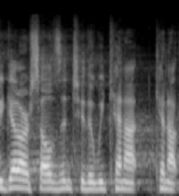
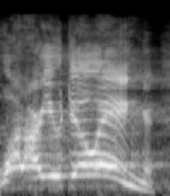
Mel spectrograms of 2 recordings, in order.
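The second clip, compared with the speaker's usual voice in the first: very high, very slow, shrill, drawn-out yell; 7 dB louder than usual. Recounting a moment of yelling at him, retelling a yell. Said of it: "I yelled at him".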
